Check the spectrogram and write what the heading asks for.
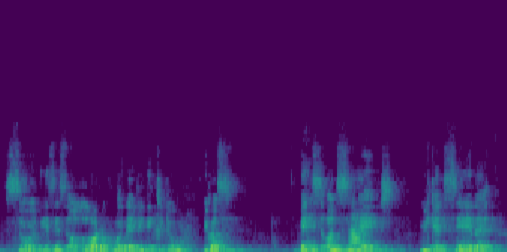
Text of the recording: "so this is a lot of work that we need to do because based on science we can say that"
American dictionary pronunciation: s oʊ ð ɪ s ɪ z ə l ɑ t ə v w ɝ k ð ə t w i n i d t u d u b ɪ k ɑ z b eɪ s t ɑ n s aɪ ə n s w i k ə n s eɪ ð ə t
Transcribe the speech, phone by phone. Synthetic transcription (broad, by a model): s oʊ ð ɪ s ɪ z ə l ɑ t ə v w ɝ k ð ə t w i n i d t u d u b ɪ k ɑ s b eɪ s t ɑ n s aɪ ə n s w i k ə n s eɪ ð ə t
